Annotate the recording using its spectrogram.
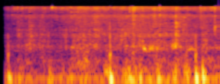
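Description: Dogs splashing and stepping about in a plastic kiddie pool of water: sloshing with irregular thumps of paws on the plastic.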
